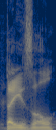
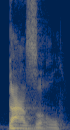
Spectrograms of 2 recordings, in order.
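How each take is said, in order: First: The name is said the North American way. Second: The name is said the British way. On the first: This is how some North American creators say it. The speaker calls it wrong. "I've heard two North American content creators now refer to this card as" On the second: This is the correct way to say the name. The speaker calls it right. "that correct pronunciation is"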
